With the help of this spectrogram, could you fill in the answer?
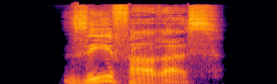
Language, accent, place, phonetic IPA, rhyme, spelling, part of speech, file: German, Germany, Berlin, [ˈzeːˌfaːʁɐs], -eːfaːʁɐs, Seefahrers, noun, De-Seefahrers.ogg
- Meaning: genitive singular of Seefahrer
